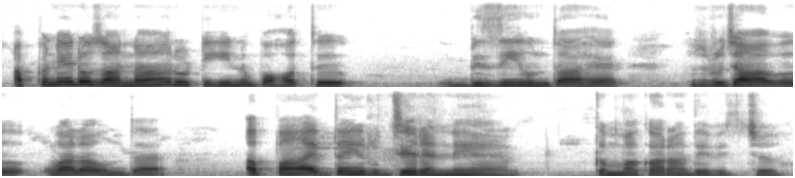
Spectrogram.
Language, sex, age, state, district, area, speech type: Punjabi, female, 18-30, Punjab, Jalandhar, urban, spontaneous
